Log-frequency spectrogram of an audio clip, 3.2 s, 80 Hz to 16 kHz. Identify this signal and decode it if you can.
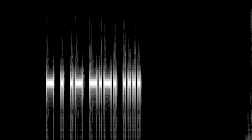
Morse code, heard as a keyed tone, about 40 wpm, 700 Hz. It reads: TEACH
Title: Five Letter Words - 40wpm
